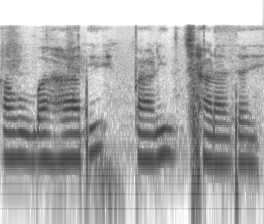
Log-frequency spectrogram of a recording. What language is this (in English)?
Odia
